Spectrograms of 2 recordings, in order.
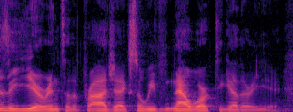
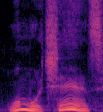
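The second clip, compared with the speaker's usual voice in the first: incredulous; 6 semitones higher, slower than usual. Retold or imitated. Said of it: "his intonation went up".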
